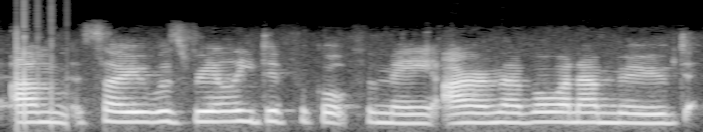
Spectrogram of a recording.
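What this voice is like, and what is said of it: Mixed accent, Aussie twang, somewhat posh. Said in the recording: “accent is a bit strange because there is a bit of an Aussie twang, but at the same time, some people say I sound a bit posh ... It's a bit of a mishmash.”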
